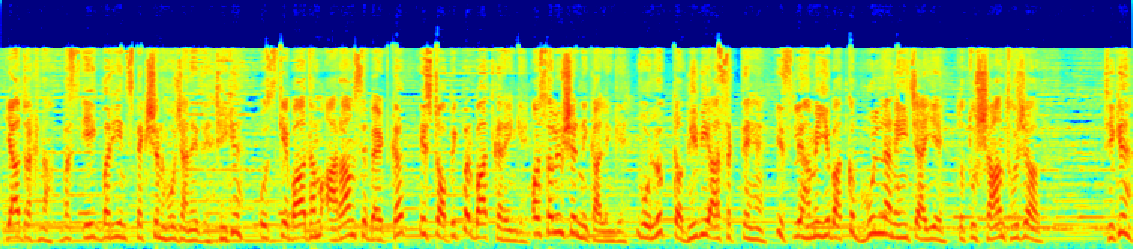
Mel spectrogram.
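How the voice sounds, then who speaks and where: A man dubbing a bossy, persuasive young man who keeps calming his friend in a TV drama. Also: sits high. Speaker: father's friend. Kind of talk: Hindi TV drama dub. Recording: dubbed dialogue over music.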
